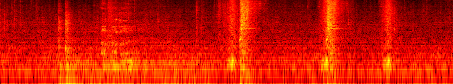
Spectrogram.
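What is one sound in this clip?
Sharp blows of a melee weapon strike repeatedly.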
